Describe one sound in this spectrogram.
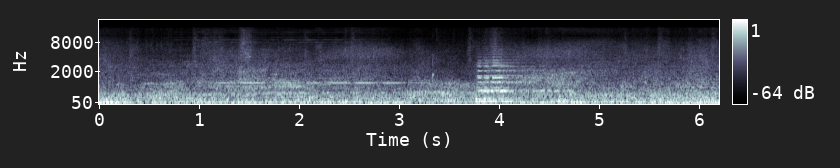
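Spell effects whoosh, crackle and chime in a busy battle.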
